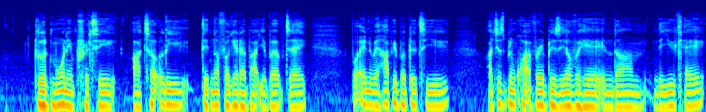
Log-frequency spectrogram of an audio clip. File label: voicemail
